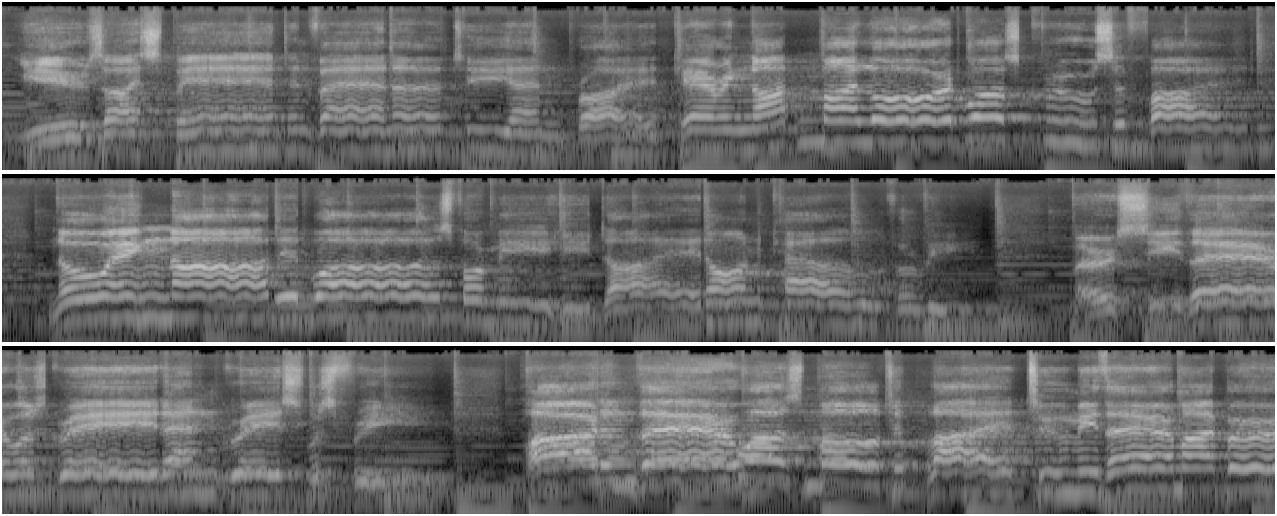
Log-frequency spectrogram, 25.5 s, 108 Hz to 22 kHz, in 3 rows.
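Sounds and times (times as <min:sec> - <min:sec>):
male voice singing a gospel hymn: 0:00.1 - 0:15.0, 0:15.6 - 0:25.4.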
